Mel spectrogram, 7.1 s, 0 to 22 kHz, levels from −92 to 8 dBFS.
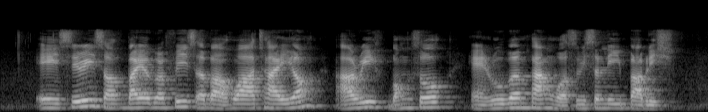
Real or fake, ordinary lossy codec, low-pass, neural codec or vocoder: real; none; 7.2 kHz; none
